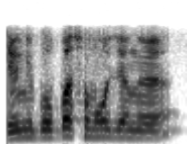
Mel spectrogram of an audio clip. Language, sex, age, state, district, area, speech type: Bodo, male, 45-60, Assam, Kokrajhar, urban, conversation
